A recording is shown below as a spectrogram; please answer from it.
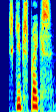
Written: skibsbriks

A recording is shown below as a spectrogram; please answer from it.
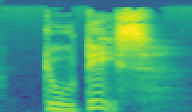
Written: duodes

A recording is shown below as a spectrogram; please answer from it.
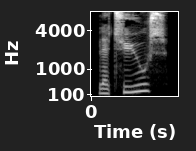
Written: latyrus

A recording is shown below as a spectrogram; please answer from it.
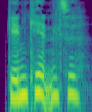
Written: genkendelse

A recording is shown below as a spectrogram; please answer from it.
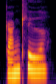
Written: gangklæder

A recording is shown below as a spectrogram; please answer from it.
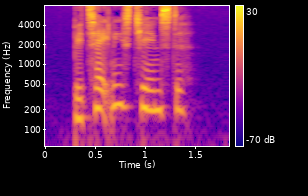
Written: betalingstjeneste

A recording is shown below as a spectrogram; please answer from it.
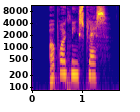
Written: oprykningsplads

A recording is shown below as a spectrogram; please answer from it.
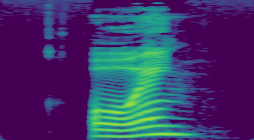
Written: ådring

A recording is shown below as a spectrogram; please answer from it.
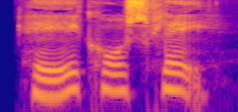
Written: hagekorsflag

